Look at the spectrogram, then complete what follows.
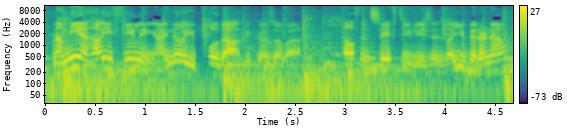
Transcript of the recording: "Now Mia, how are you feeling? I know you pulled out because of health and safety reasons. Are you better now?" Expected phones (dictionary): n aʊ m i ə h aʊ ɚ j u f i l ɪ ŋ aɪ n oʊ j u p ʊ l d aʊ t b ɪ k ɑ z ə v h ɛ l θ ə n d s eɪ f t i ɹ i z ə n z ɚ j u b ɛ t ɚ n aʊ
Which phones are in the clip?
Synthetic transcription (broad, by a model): n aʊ m i ə h aʊ ɚ j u f i l ɪ ŋ aɪ n oʊ j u p ʊ l d aʊ t b ɪ k ɑ z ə v h ɛ l θ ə n s eɪ f t i ɹ i z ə n z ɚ j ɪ b ɛ t ɚ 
